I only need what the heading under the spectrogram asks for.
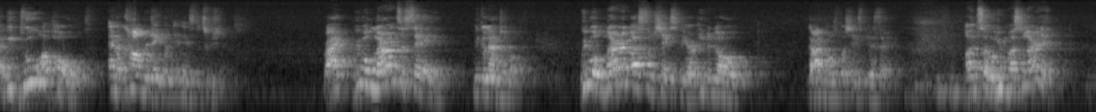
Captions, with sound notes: that we do uphold and accommodate within institutions, right? We will learn to say, Michelangelo, we will learn us some Shakespeare even though God knows what Shakespeare said. (audience chuckling) And so you must learn it.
